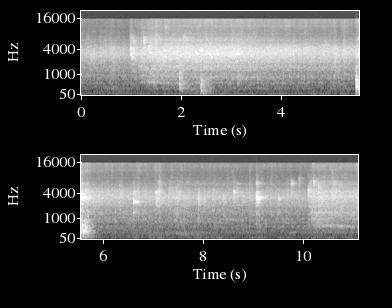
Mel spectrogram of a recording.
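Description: Batter drops into hot oil with a burst of sizzling.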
